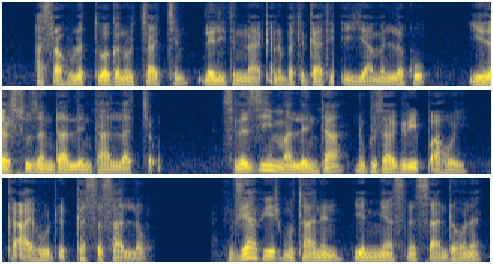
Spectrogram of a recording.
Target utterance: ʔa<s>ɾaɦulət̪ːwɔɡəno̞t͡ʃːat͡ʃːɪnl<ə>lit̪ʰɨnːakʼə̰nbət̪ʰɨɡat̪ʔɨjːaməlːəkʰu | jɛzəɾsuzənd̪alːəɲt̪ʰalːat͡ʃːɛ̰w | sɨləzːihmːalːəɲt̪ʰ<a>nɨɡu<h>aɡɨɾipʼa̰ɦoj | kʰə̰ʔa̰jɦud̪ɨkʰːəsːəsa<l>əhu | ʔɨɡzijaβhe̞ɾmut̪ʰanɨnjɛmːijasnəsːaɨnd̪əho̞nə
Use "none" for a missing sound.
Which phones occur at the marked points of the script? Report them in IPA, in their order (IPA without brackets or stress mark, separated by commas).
s, ə, a, s, lː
